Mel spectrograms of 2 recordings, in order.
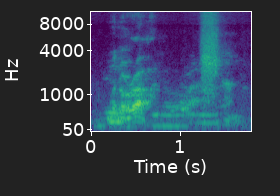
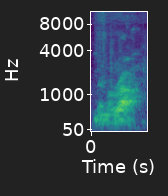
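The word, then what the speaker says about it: מנורה: And it's actually a little more Ashkenazic because they have the emphasis on the next to last syllable, not on the last syllable like Sephardic like we do.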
